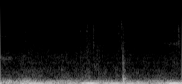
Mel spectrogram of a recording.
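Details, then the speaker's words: Chevrolet Cruze after treating the rear suspension creak with WD-40, driven slowly sideways over a speed bump: low road rumble, one soft thud, no creak or squeak from the rear; suspension now quiet. "It didn't make any sound, and I can't believe that's fixed it."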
